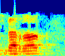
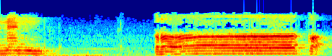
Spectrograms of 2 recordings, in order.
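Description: First: The two words run together without any break. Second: A brief silent break separates the two words. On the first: The speaker calls it wrong. "مش براق" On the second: The speaker calls it right. "سكتة"

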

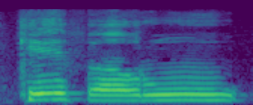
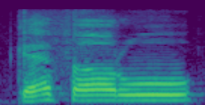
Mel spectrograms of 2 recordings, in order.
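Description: First: The word is said with strained, forceful effort. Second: The word is said easily, without strain. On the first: The speaker calls it wrong. "انت بتقرا قران ولا داخل خناقه؟" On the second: The speaker calls it right. "انا ما بذلت مجهود"

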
